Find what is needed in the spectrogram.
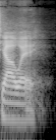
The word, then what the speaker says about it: Yahweh: When you see it written like that in your Bible, what that means is that it's the divine name which we pronounce Yahweh.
